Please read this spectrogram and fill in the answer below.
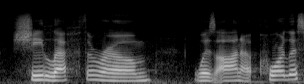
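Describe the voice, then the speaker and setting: A woman's medium-pitched, flat monotone at a fairly slow pace, in a very clean recording with a silent background. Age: 30s. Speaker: malpractice victim. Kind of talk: interview testimony. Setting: studio.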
